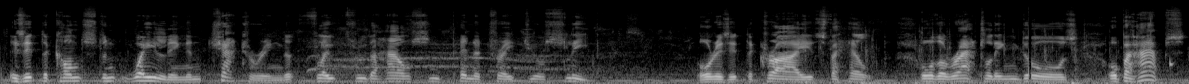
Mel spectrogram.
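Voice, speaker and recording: A man reading a children's comic horror story aloud in a theatrical, suspenseful, deliberate storytelling style. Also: mid-range voice. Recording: music behind the voice. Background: music.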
